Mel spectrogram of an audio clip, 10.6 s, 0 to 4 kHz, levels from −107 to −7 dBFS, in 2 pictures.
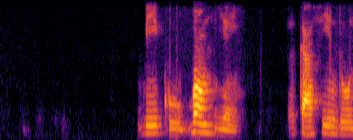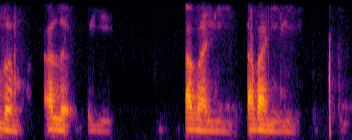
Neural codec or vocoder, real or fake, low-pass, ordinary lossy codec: codec, 16 kHz, 16 kbps, FreqCodec, smaller model; fake; 3.6 kHz; Opus, 24 kbps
